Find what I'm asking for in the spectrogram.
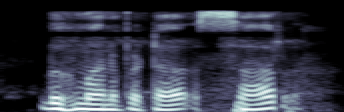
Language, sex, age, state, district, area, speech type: Malayalam, male, 30-45, Kerala, Kottayam, urban, spontaneous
